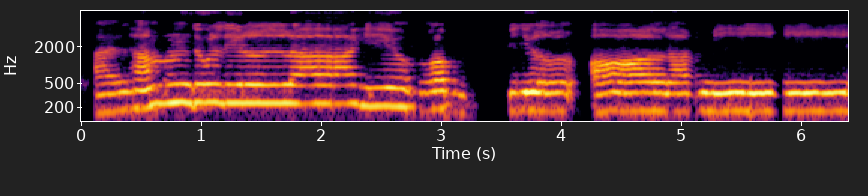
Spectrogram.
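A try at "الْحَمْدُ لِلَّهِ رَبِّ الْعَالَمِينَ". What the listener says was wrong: Buka alamin bukan a lurus alamin.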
